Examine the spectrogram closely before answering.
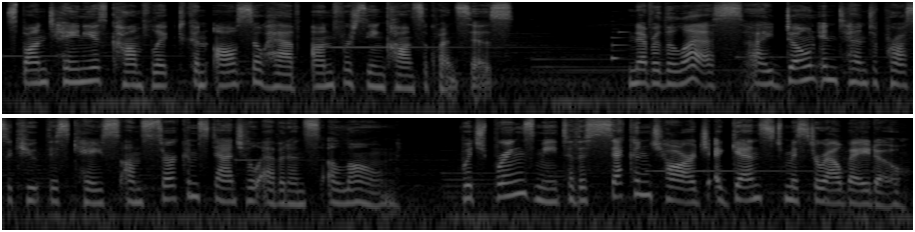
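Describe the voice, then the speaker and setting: A woman's voice: mid-range voice, faint music behind, close to an everyday voice. Stern, composed woman prosecutor played by an actress. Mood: firm, measured. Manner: formal, measured, deliberate. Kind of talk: video game voice acting.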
